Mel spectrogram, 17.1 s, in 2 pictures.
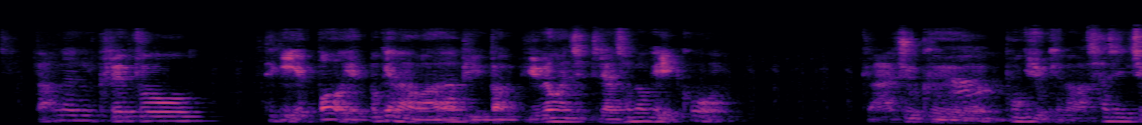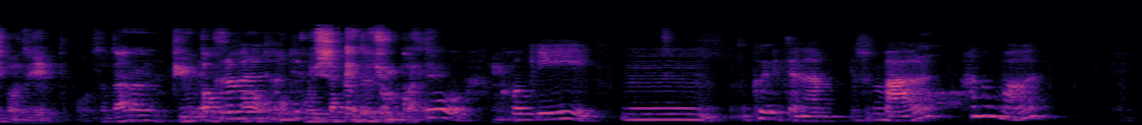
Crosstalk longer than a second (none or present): present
